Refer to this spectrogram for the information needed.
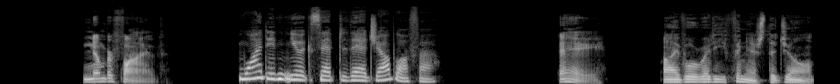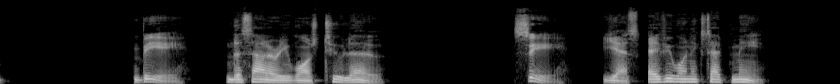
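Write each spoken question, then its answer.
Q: Why didn't you accept their job offer?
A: B: The salary was too low.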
